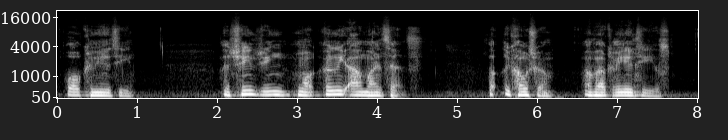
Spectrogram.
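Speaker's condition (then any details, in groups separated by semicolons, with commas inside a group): Down syndrome; congenital, diagnosed at birth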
